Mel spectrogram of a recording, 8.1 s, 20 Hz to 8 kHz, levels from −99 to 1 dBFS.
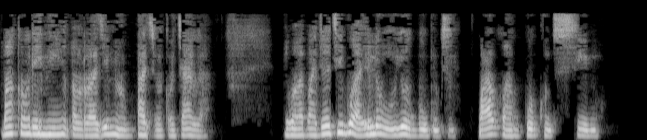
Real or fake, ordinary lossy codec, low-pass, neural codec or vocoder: fake; MP3, 24 kbps; 7.2 kHz; codec, 24 kHz, 1 kbps, SNAC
